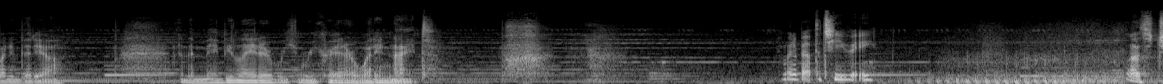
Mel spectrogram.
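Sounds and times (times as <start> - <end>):
speech: 0.0 - 4.4, 7.8 - 8.9, 11.3 - 11.6
distant helicopter: 7.0 - 11.6.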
